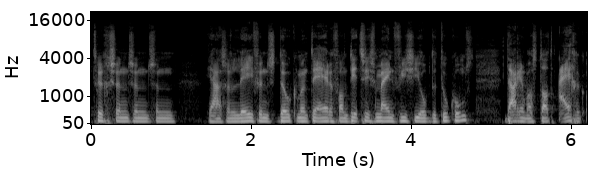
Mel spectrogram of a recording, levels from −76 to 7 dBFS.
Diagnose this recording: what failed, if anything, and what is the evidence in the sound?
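Nothing in the speech signal points to a failure at any stage between capture and playback, so there is no fault here to diagnose.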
